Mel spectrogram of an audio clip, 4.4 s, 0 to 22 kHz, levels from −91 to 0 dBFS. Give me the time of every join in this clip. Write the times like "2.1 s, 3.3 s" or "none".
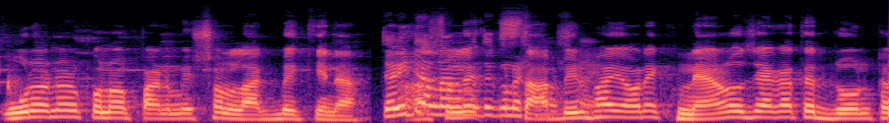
1.8 s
